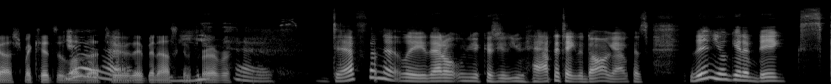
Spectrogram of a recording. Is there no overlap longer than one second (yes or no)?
no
